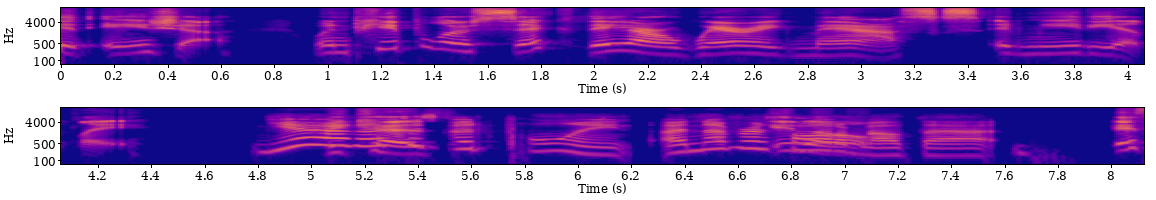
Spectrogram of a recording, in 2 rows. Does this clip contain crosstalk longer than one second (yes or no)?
no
